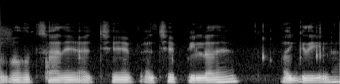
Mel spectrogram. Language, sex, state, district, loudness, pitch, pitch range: Hindi, male, Delhi, New Delhi, -16 LUFS, 105 Hz, 100-110 Hz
